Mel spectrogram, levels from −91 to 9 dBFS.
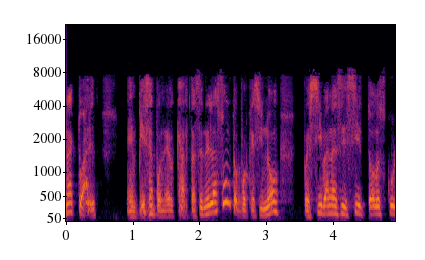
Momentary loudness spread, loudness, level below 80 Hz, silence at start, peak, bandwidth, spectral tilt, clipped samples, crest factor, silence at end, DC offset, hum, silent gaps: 9 LU; -24 LUFS; -68 dBFS; 0 s; -10 dBFS; 9.2 kHz; -4.5 dB/octave; under 0.1%; 14 dB; 0 s; under 0.1%; none; none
